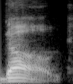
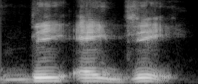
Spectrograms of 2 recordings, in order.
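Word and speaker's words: דג: fish and it's pronounced dog and that's d a g d a g. That's how you spell it in Hebrew, but it's pronounced dog, not dag.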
